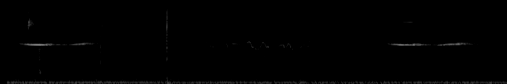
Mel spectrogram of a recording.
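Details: Quail singing on a rural smallholding: long, level, high whistles at the start and end, with a wavering whistle in between, some clicks and a low hum underneath.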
